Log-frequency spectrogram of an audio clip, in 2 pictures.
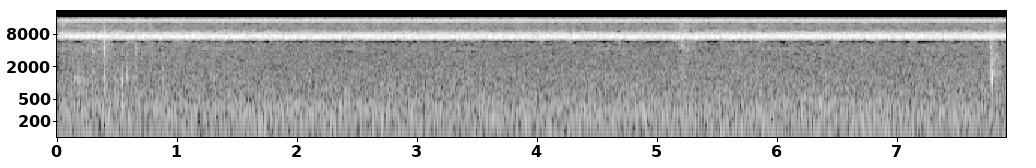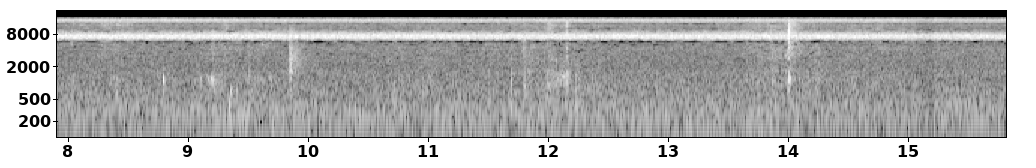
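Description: Steady, high-pitched drone of an insect chorus, with a couple of short clicks in the second half.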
